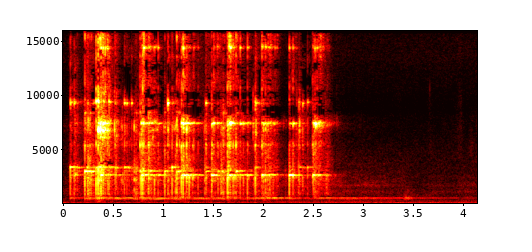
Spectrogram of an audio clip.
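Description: Plush toy cat rattle shaken quickly by hand, giving a dense jingling rattle with bright ringing tones. The shaking stops about two and a half seconds in, and a faint ringing tone hangs on afterwards.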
